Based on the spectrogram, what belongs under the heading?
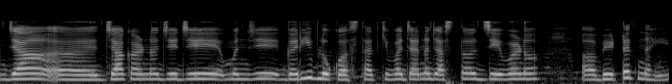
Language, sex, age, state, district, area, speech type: Marathi, female, 30-45, Maharashtra, Akola, rural, spontaneous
